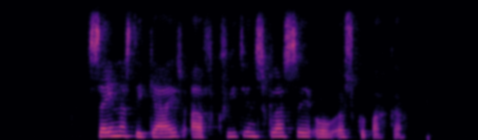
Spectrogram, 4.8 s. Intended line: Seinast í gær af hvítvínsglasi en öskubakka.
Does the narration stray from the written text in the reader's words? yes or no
yes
